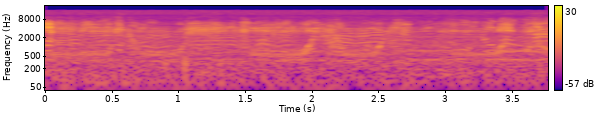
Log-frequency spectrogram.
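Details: Several Cory's shearwaters give harsh, nasal wailing calls that rise and fall in overlapping bursts over a steady hiss, at night in a dense breeding colony on Pico Island, 2019. Mated birds return from fishing to swap egg duty. Lower droning calls are females, higher plaintive ones males.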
